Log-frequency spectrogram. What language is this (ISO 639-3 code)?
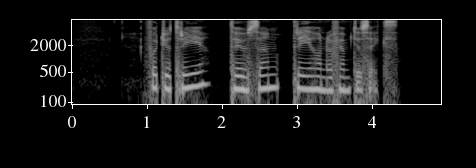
swe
